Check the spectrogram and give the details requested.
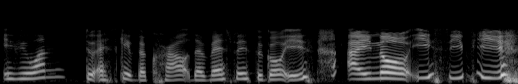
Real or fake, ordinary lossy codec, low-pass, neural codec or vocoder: real; none; 5.4 kHz; none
